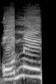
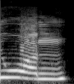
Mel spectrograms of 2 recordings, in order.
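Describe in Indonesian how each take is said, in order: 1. Dibaca huruf per huruf, gaya Indonesia. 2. Dilafalkan dengan cara Inggris, seperti won. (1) "bukan one dibaca" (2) "tapi won sesuai dengan kaidah bahasa Inggrisnya"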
